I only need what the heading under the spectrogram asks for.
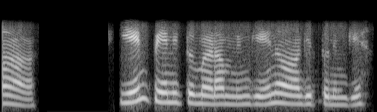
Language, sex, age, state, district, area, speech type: Kannada, female, 18-30, Karnataka, Mandya, rural, conversation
